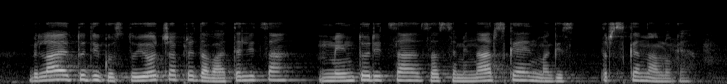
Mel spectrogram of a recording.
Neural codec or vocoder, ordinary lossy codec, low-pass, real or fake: none; none; 7.2 kHz; real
